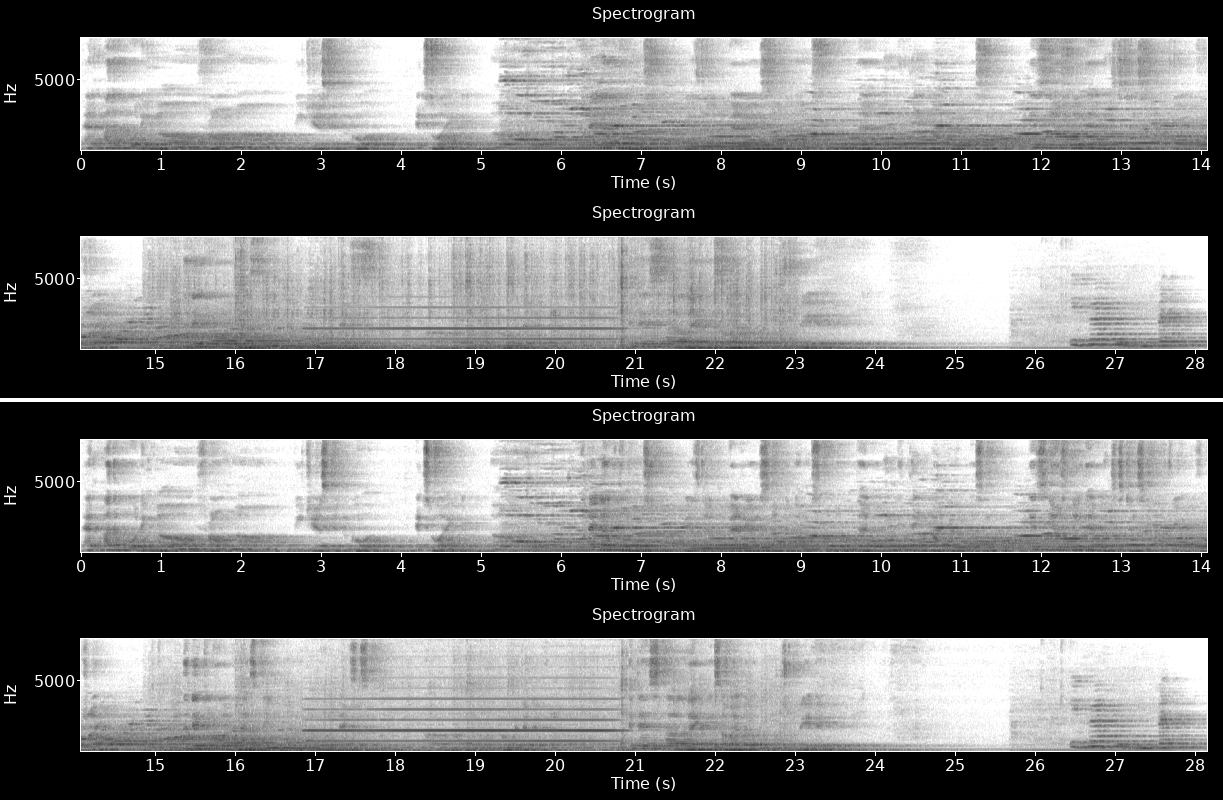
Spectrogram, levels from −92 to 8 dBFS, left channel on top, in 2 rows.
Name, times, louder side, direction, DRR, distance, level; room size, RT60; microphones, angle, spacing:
voice 1, 0.0-3.7 4.2-4.8 5.1-5.7 6.2-11.5 11.8-14.4 15.3-17.9 18.3-19.9 20.9-23.5, equal, 40° right, -3 dB, 6.6 m, -27 dB
sound 1, 5.2-17.2, equal, 5° left, 2.6 m, -29 dB
sound 2, 14.8-23.1, left 1 dB, 55° left, 1.6 m, -32 dB
Wind instrument woodwind instrument, 16.8-21.0, right 7 dB, 80° right, 0.5 m, -29 dB
voice 2, 25.7-27.7, right 1 dB, 10° right, -6 dB, 4.7 m, -31 dB
21.5 x 20.0 x 6.8 m, 2.5 s
head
